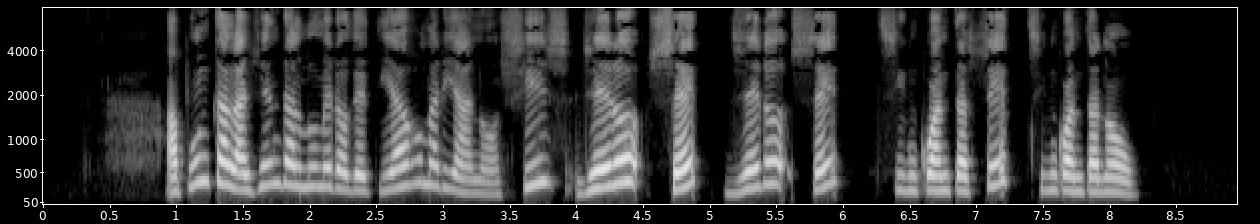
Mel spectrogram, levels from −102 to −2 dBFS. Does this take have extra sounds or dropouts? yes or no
no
